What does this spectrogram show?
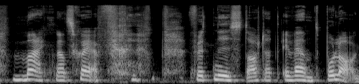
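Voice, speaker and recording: Medium pitch from a woman, recorded very cleanly against a silent background. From Hälsingland, Sweden. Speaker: podcast co-host, press officer. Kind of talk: casual chat. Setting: studio.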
